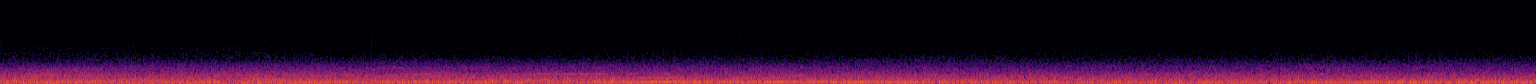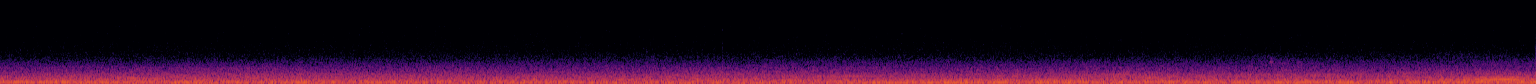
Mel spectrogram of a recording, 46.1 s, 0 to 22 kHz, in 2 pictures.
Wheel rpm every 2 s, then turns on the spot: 0, 0, 0, 0, 0, 0, 0, 0, 0, 0, 0, 0, 0, 0, 0, 0, 0, 0, 0, 0, 0, 0, 0.
none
